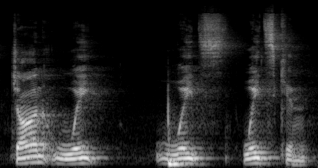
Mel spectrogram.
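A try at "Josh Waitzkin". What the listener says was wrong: John. It's Josh.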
